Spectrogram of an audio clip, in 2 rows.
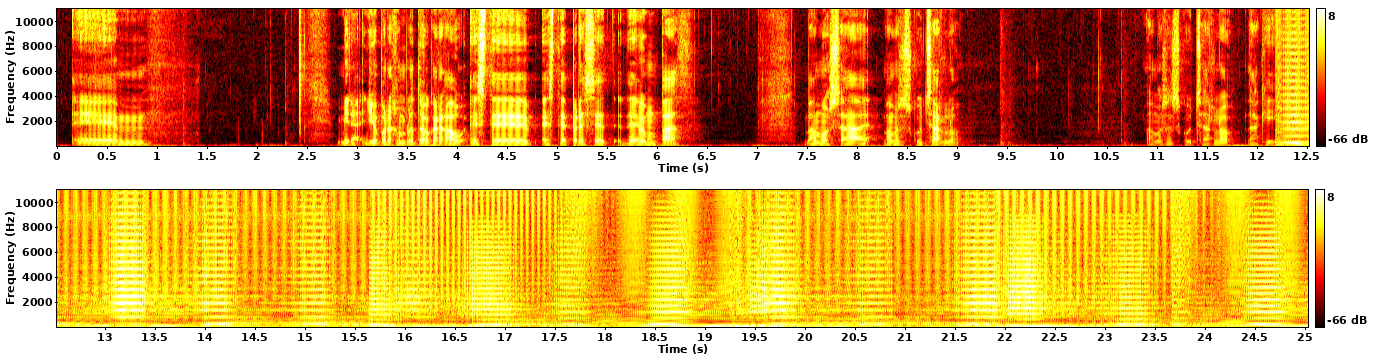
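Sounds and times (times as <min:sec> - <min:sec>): deep synth bass: 0:12.2 - 0:25.0
sustained synth pad chords: 0:12.2 - 0:25.0.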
